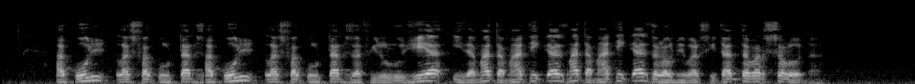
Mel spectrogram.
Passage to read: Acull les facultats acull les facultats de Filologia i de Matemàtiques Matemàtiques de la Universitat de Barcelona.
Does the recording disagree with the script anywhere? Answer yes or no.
no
